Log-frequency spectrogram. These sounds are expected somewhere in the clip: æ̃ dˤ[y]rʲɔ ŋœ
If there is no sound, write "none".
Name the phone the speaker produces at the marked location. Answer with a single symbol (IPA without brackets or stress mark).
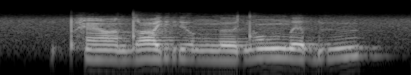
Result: y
